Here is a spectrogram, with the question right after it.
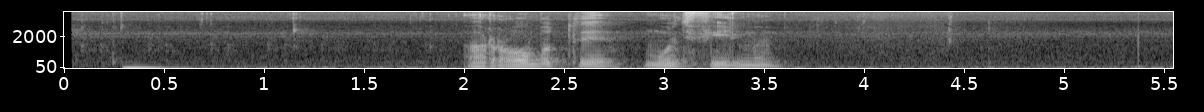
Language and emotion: Russian, neutral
